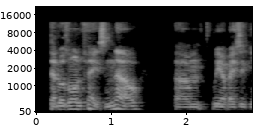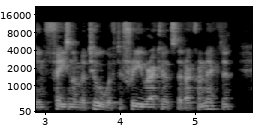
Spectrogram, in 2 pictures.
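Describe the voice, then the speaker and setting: The speaker has a slight German accent and a fairly quick pace. Intonation stays fairly even over a quiet background. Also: man, fairly low pitch for a man. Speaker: metal band musician. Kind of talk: interview. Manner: hesitant, many fillers.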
